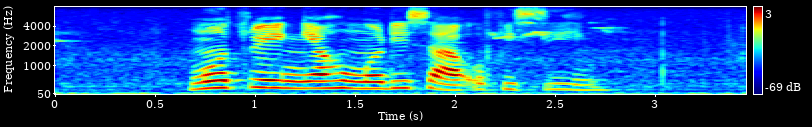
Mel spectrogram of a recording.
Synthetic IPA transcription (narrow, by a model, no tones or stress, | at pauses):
ŋot͡sʼweŋ̩jahʊŋodisaʔo̰fisiːŋ̩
